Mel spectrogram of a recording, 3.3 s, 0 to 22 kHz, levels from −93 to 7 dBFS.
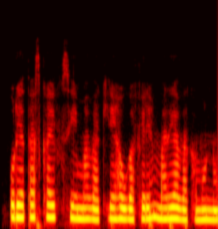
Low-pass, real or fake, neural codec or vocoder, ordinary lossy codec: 10.8 kHz; real; none; none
